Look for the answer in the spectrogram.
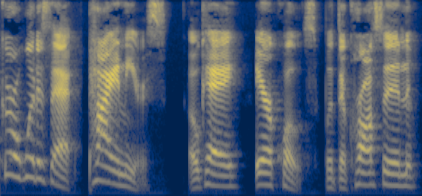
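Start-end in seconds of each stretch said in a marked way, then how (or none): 0.0-0.8 high "Girl, what is that?" in a mock confused voice; puzzled viewer. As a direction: play a baffled listener asking. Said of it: "if you're like".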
